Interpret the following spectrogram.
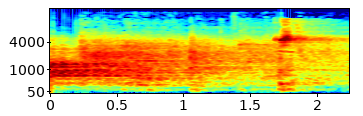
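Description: The end of a man's commentary call, then a single sharp bounce of a basketball on the concrete court near the end, with the ring of the open hall around it.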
